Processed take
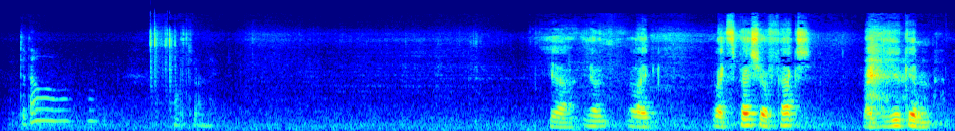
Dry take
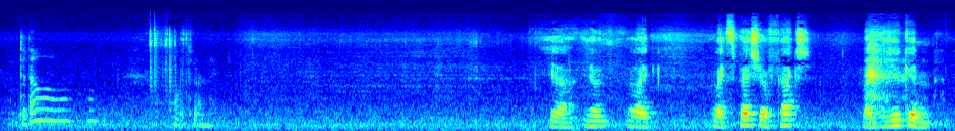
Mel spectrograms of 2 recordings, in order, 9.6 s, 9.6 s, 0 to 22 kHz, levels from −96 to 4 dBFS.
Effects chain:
multiband upward and downward expander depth 40%
level +2 dB

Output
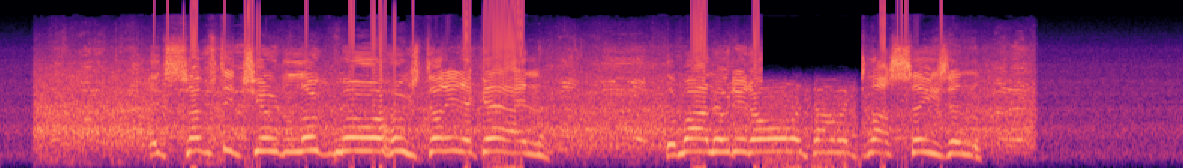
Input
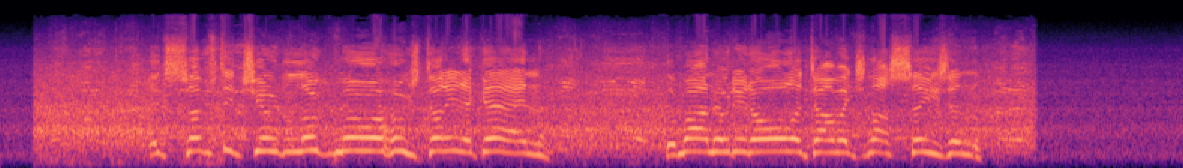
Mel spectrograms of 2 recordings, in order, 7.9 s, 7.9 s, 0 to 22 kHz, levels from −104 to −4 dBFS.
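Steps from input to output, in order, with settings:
0:05.08–0:05.75: variable-slope delta modulation 16 kbit/s
wrap-around overflow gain 11.5 dB
level +2.5 dB

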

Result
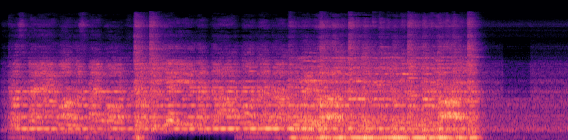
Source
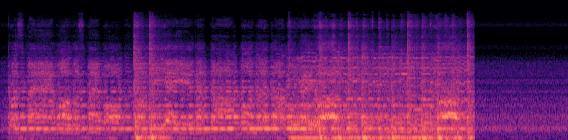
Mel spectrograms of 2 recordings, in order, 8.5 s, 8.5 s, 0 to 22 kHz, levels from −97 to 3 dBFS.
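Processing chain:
0:02.04–0:03.51: Butterworth high-pass 290 Hz 36 dB per octave
convolution reverb RT60 0.45 s, pre-delay 5 ms, DRR −7 dB
0:07.54–0:07.95: gain on a spectral selection 1,200–7,400 Hz −9 dB
parametric band 1,400 Hz +8 dB 0.96 octaves
level −1 dB

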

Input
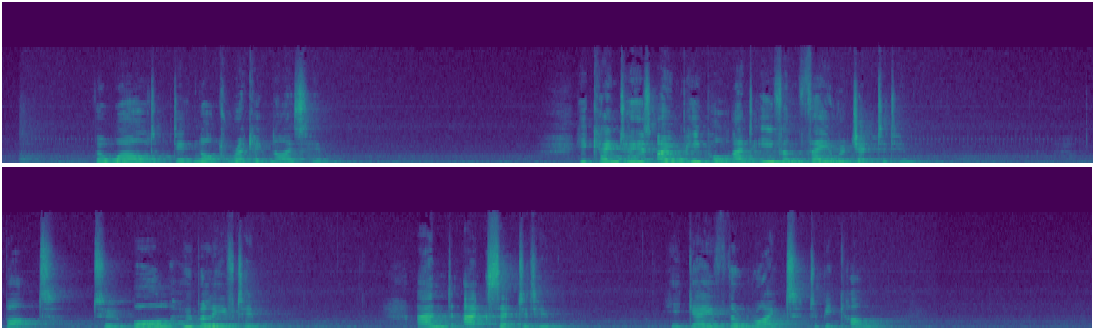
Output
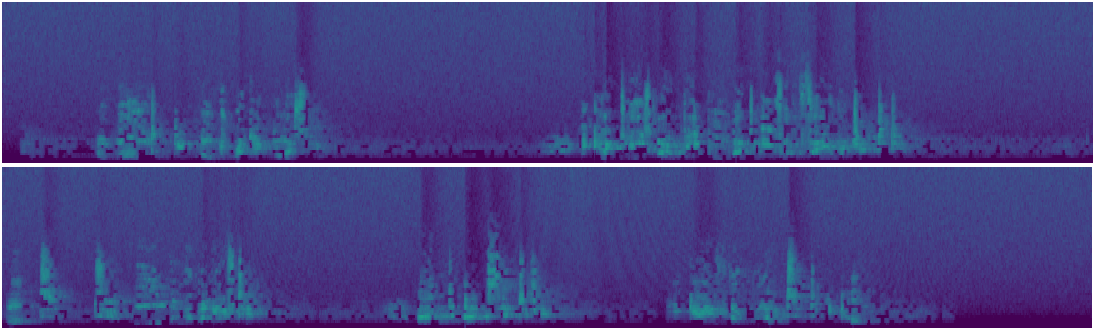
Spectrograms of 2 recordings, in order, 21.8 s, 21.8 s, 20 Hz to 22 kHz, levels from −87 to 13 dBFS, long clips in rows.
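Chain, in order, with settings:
time-frequency cells dropped at random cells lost 27%
noise gate with hold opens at −46 dBFS
low-pass that shuts in the quiet parts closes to 2,700 Hz, open at −26 dBFS
background noise violet −57 dBFS
flanger 1.2 Hz, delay 1.2 ms, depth 2 ms, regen −66%
inverse Chebyshev high-pass filter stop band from 550 Hz, stop band 60 dB
multi-voice chorus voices 2, 0.15 Hz, delay 12 ms, depth 4.4 ms
downward compressor 8 to 1, threshold −45 dBFS, peak gain reduction 14 dB
level +11.5 dB

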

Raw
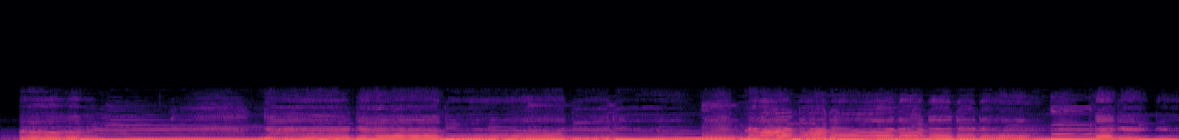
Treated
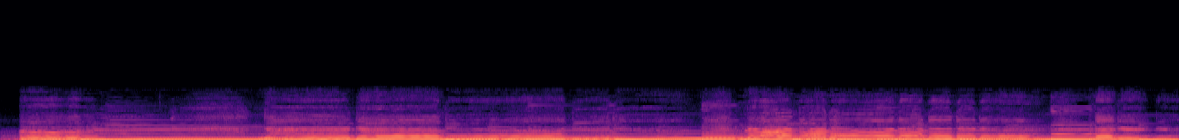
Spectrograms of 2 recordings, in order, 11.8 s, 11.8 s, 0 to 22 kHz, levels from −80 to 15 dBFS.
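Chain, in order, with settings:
high-shelf EQ 2,900 Hz −8 dB
level +8 dB

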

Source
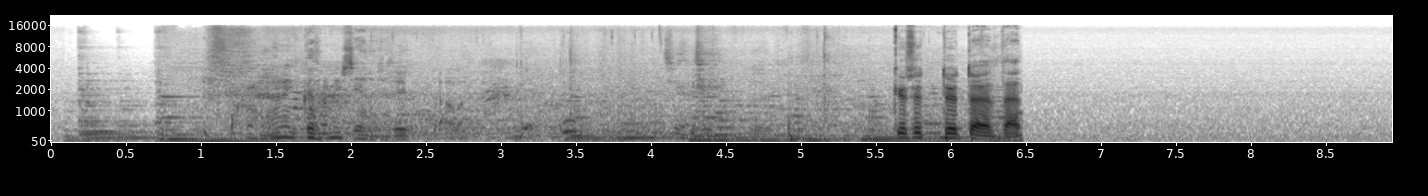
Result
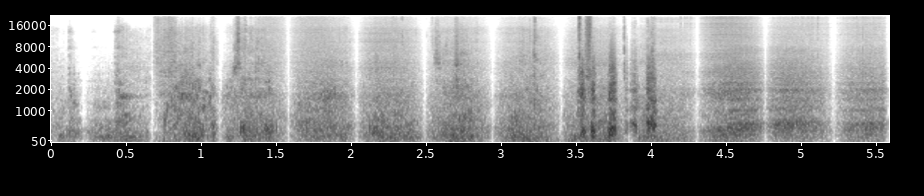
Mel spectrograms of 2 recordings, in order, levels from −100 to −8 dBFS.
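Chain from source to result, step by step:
phase distortion by the signal itself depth 0.35 ms
low-shelf EQ 140 Hz −9.5 dB
in parallel at 0 dB: downward compressor, threshold −42 dBFS, peak gain reduction 22 dB
on the sum: random phases in short frames
tempo change 1.6×
on a send: feedback delay with all-pass diffusion 915 ms, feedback 51%, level −6 dB
on the sum: tremolo along a rectified sine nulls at 2.2 Hz
level −4.5 dB

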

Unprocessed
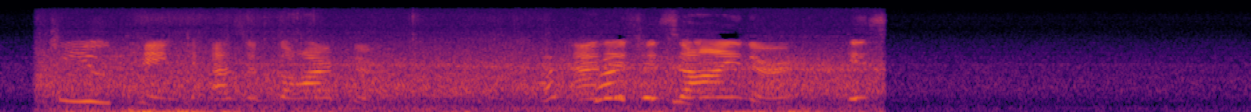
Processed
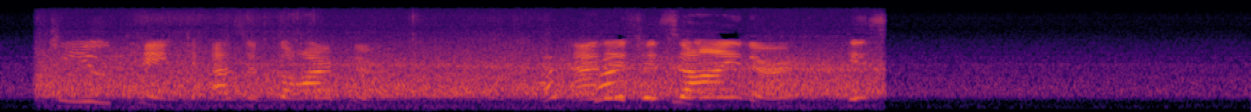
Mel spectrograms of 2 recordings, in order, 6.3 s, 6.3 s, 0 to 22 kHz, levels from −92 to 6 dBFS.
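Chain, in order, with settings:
high-pass filter 210 Hz 24 dB per octave
low shelf with overshoot 500 Hz −7.5 dB, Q 3

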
